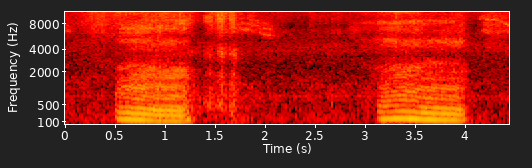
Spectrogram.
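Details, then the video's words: Pet cat snoring loudly while asleep at home: two rasping, harmonic snore bursts, each under a second, with a low steady drone and a slight downward slide, spaced about two and a half seconds apart in a quiet room. "코곯아대서 잠못드는 집사!😎a snoring cat"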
